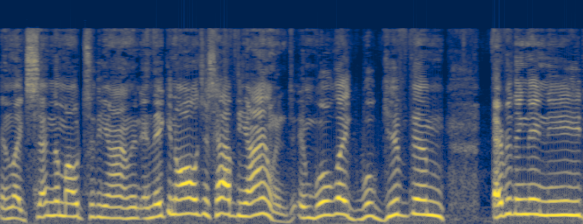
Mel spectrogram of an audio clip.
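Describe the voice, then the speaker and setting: Animated in tone, a man with an American accent speaks at an extremely high pitch. His pace is fairly quick. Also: ordinary pitch variation. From New England (Boston). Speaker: caller on live political stream. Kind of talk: casual chat.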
